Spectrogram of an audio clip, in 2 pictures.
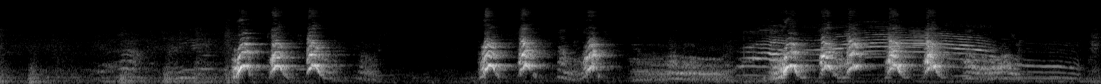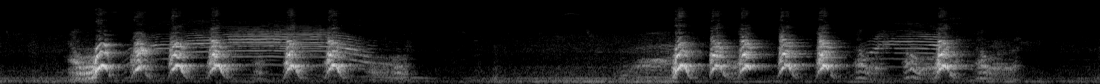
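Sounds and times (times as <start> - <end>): cats yowling: 6.6 - 10.9, 11.7 - 15.4, 17.2 - 21.2.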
